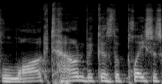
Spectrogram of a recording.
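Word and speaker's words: Loguetown: one thing I want to mention too is log Town's name real quick it's pronounced log town because the place is called the place of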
